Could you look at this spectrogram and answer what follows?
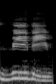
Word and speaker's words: Viti: It's Viti, rhymes with sweetie or ziti.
